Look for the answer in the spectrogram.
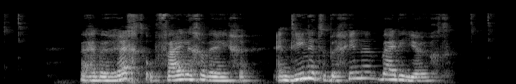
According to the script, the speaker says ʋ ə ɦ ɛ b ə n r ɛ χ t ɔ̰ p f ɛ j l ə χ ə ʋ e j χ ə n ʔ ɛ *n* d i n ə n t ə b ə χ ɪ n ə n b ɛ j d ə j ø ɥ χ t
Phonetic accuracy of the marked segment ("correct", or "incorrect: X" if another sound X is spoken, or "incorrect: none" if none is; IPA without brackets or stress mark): correct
